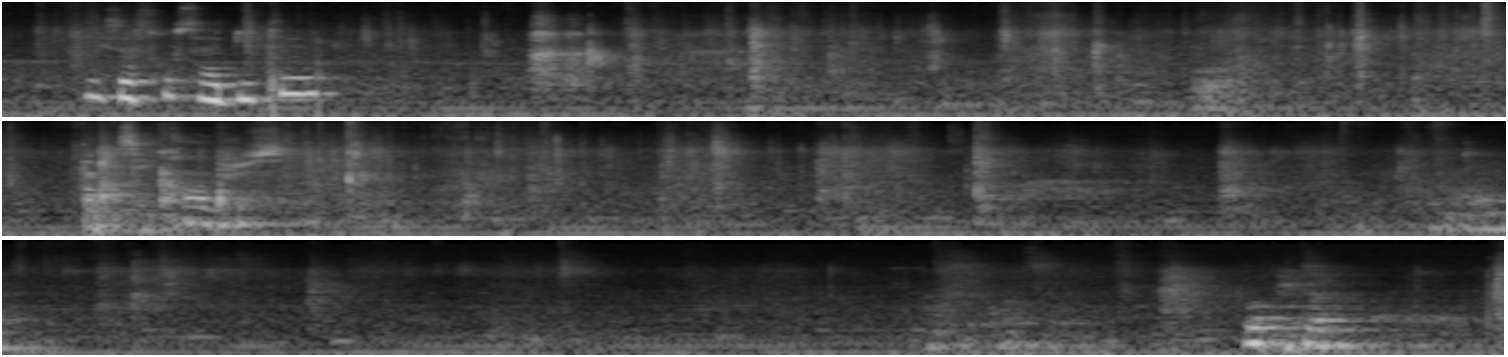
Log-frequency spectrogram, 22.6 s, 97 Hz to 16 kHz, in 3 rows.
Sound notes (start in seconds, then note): 2.6 laughs; 11.5 creaks; 11.5 footsteps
